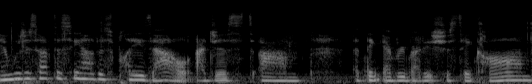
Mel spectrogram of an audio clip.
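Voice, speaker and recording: A soft-spoken woman with an American accent talks at a moderate pace, her fairly low pitch carrying vocal fry and lively intonation. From Washington DC area. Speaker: tarot reader. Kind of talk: tarot reading. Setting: at home.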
